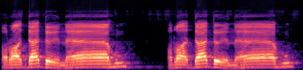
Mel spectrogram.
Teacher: آگے را کو ہم جلدی ادا کریں گے، دال کو دال کے ساتھ ملا کر پڑھیں گے تو دال ساکن ہے تو حروف قلقلہ ہے، جنبش کے ساتھ پڑھیں گے اور اس کی آواز لوٹ کر آئے گی۔ نون کے اوپر کھڑی زبر ہے تو 1 الف کے برابر کھینچیں گے · ہا کے اوپر پیش ہے تو آگے چونکہ واو ساکن نہیں ہے تو لہٰذا اس کو ہم جلدی ادا کریں گے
